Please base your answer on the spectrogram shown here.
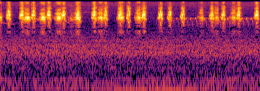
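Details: Begging house wren nestlings inside the nest, seen through glass at feeding time; steady run of high, scratchy rasping pulses, about three to four per second, with a low hum behind.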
